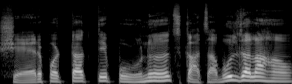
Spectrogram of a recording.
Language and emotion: Goan Konkani, fearful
